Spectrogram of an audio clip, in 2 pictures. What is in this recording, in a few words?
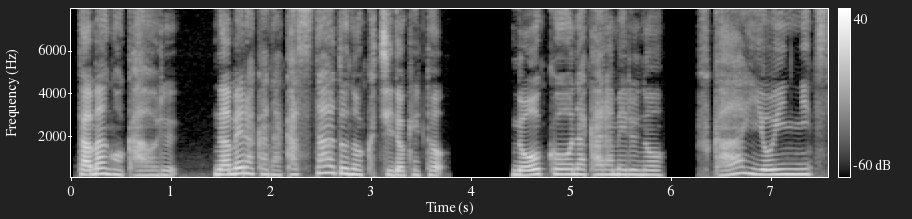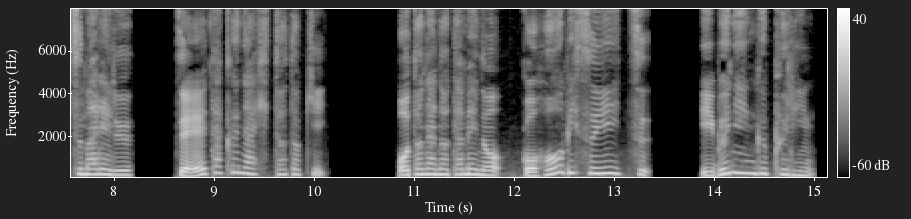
female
